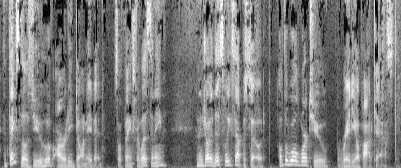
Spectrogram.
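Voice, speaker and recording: A man's voice: low-pitched, huge pitch swings, normal speed, creaky, dark tone, slightly rough. A man hosting a podcast with scripted narration. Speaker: podcast host.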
